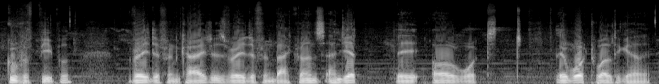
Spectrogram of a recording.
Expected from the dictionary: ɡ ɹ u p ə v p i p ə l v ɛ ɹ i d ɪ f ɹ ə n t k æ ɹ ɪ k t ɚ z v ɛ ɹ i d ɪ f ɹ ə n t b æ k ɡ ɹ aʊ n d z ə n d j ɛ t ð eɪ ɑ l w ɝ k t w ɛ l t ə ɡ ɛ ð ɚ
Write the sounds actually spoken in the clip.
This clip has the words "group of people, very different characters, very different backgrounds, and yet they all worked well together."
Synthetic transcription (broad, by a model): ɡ ɹ u p ə v p i p ə l v ɛ ɹ i d ɪ f ɹ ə n k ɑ ɪ t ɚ z v ɛ ɹ i d ɪ f ɹ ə n b æ k ɡ ɹ aʊ n d z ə n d j ɛ t ð eɪ ɑ l w ɝ k t w ɛ l t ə ɡ ɛ ð ɚ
